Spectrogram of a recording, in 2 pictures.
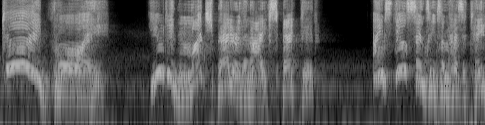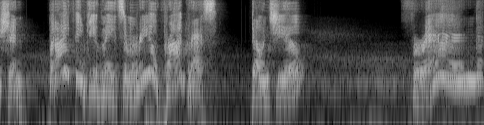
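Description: A raspy man's voice, extremely high in pitch, at a very slow pace. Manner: condescending, sugary menace.

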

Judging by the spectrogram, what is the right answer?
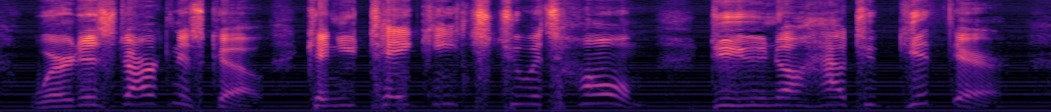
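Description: With music in the background, a man speaks at a fairly slow pace in a dry sound with no echo. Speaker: pastor. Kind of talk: sermon scripture reading. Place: stage. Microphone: headset.

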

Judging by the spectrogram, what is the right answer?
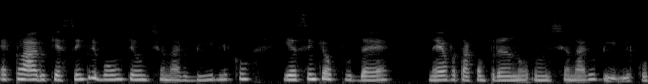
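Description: Somewhat breathy woman's voice at a fairly quick pace, ordinary pitch variation, quiet background. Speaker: YouTuber. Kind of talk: casual show-and-tell vlog. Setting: at home at night. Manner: halting, repetitive. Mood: warm, devotional. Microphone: phone near.

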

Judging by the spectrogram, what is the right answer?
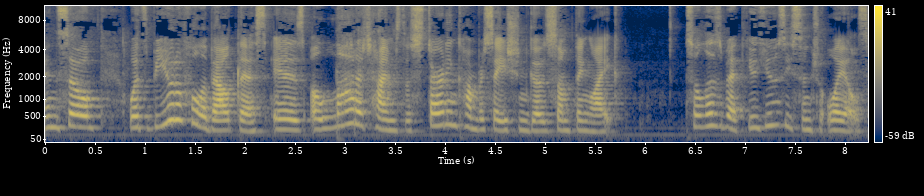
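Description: Intonation stays lively while the pace holds moderate. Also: woman, high pitch for a woman. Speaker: wellness coach. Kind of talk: tutorial. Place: home room. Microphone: phone near.

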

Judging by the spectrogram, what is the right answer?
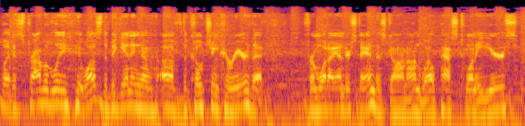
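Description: A man keeps a moderate pace as music plays clearly behind him. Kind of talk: personal video message. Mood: sincere, reflective. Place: car. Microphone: phone near.

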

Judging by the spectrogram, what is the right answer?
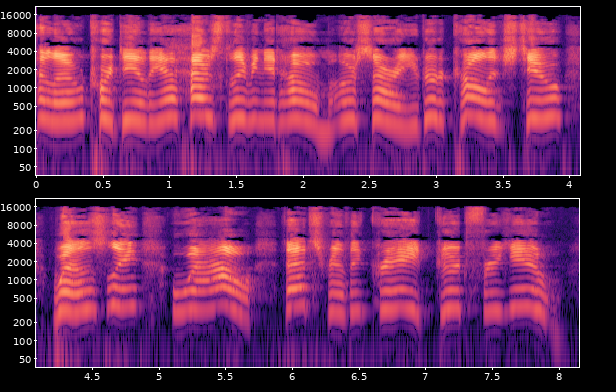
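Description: Extremely high-pitched put-on character voice from a man. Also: moderate pace. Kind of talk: falsely sweet. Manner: mocking.

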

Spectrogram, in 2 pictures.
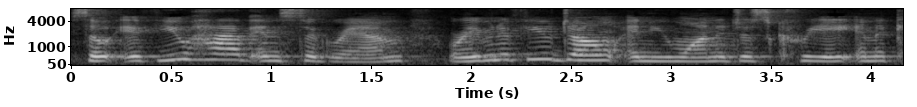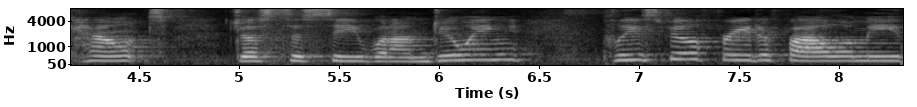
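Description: A woman speaks at a moderate pace in a high, bright and sharp voice, her intonation fairly even. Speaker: resale vlogger. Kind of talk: casual vlog chat. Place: home room. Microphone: phone near.

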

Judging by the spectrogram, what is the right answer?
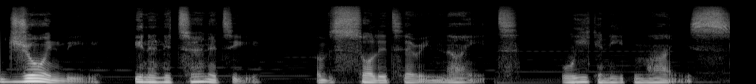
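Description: Over faint music in the background, a man in a put-on character voice speaks very slowly at a very deep, low pitch. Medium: dub. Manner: dramatic, brooding.

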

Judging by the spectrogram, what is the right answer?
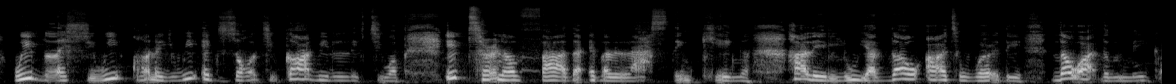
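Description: In a normal speaking voice, a woman of medium pitch talks at a fairly slow pace, her intonation lively and her loudness swinging widely. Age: young. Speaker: evangelist. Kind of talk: prayer and preaching. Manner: fervent, speaks in tongues.

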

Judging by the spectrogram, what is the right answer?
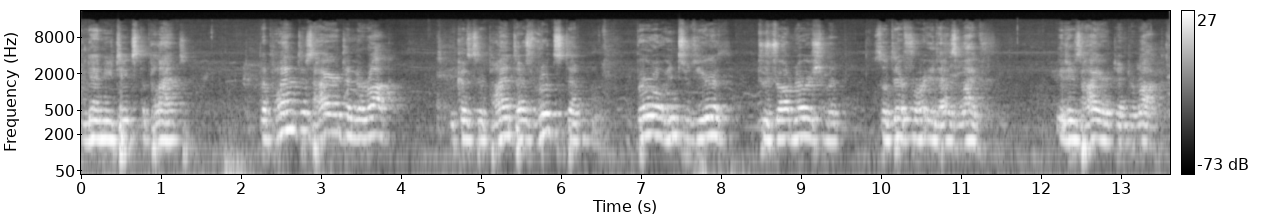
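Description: The speech moves at a moderate pace with ordinary pitch variation and long, frequent pauses. Audible room echo and light background noise are present. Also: man, high pitch for a man. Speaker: speaker. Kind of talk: formal public address. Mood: slow, solemn, measured. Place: tent. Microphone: podium.

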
